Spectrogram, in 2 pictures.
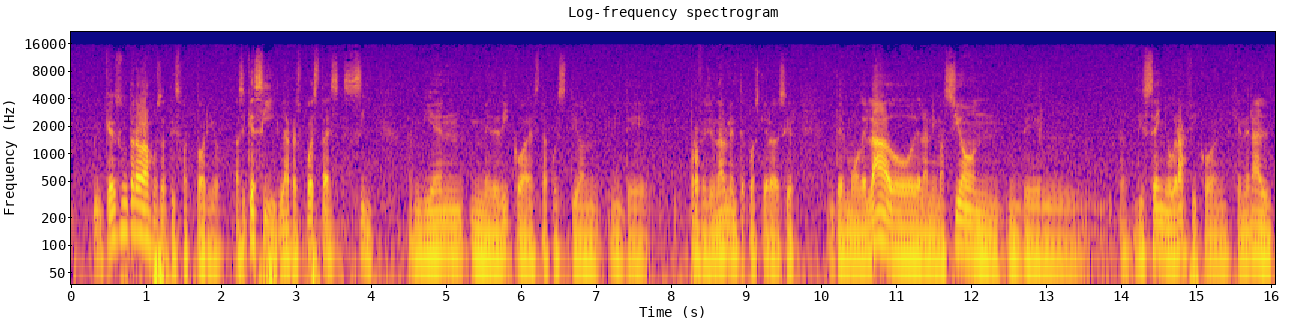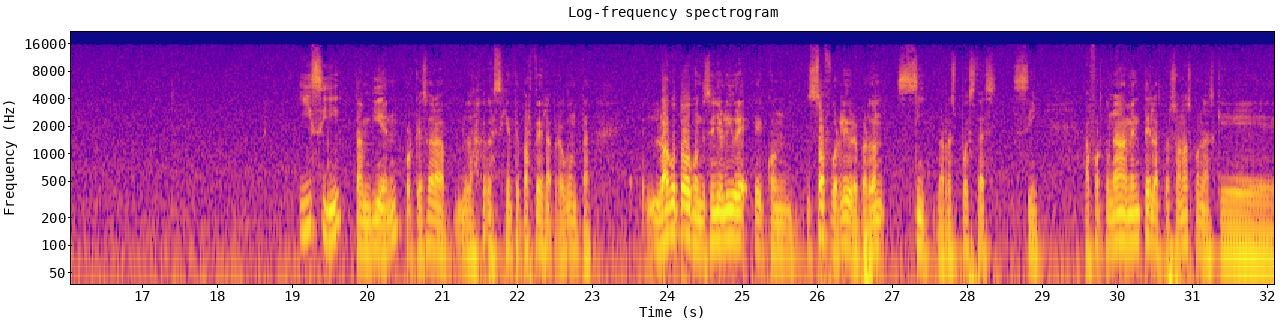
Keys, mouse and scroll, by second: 4.9-9.0 drag, 13.7 b, 14.4-16.2 drag, 20.1 e, 25.3-26.6 drag, 31.0 a, 31.8 b.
